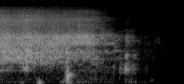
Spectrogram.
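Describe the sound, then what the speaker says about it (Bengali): Fish hits hot oil in a wok and sizzles loudly in a broad hiss that fades out over about a second and a half. "এবার আমি মাছগুলো ছেড়ে দেবো তেলের মধ্যে"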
